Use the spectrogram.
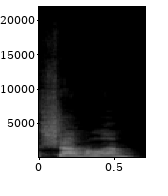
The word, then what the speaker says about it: Shyamalan: I hope I don't butcher's name M Night Shyamalan you said it right you did you did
